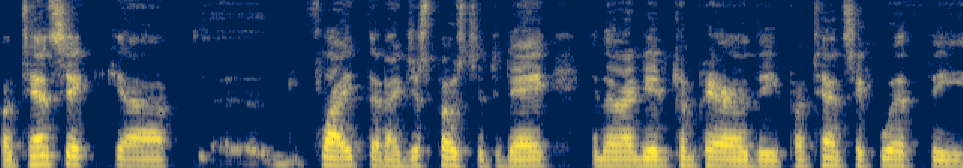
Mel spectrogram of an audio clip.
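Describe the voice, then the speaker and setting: A man speaks at medium pitch and a moderate pace, with monotone, flat intonation. The sound is dry and close with no echo. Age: 60s. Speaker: drone show co-host. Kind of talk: casual chat.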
